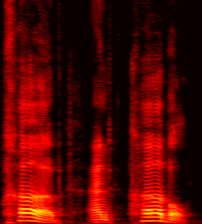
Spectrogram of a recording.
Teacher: I'm from the UK, so you can hear me pronounce the letter H at the beginning of these words.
